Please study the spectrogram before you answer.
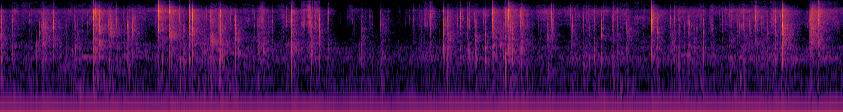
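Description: Fingertips scratch and rub the red plastic film wrapper of a Nestlé chocolate bar resting on a pink cloth, making it crinkle. Dense, bright, crisp crackles come in irregular bursts with almost no low end, easing briefly near the middle before picking up again.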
